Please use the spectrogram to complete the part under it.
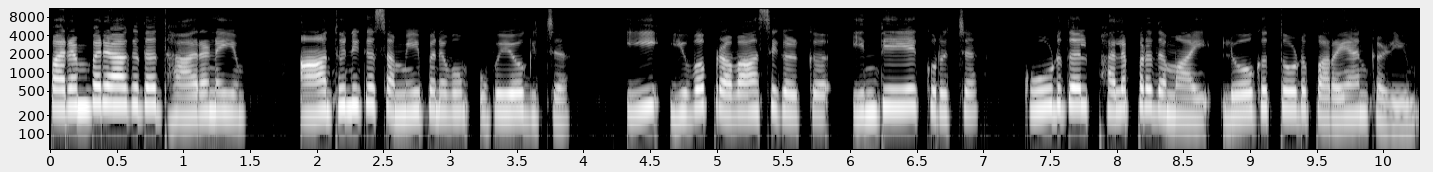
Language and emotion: Malayalam, neutral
